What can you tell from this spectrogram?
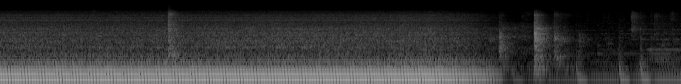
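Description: Ventrac tractor's engine idling steadily with a low hum, fading away about four and a half seconds in. A few sharp clicks follow near the end.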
